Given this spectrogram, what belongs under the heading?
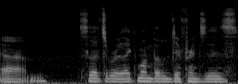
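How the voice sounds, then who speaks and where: A somewhat breathy voice at a very fast pace. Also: man. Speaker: podcast host. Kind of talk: casual chat.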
